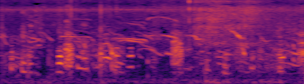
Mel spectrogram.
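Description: Backyard free-range chickens, hand-raised from eggs and chicks, cluck close by in a busy, overlapping chatter of short calls, with no talking.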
